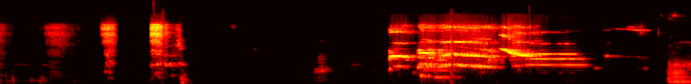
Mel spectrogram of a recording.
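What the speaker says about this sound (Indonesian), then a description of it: "Oh, ada yang melihara ayamnya," A rooster crows once, loud and close, with a long stretched call after a few short scattered noises in an otherwise quiet setting.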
